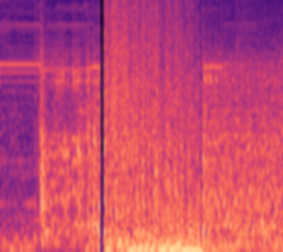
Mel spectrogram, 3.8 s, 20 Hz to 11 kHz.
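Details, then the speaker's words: Massey Ferguson backhoe, year unknown (probably 1970s), non-running machine being revived: short crank, then diesel catches cleanly and settles into a steady, even idle clatter; healthy start. "It sounds beautiful, don't it?"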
